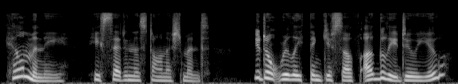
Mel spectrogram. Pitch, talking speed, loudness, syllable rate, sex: 205 Hz, 170 wpm, -19 LUFS, 5.5 syllables/s, female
